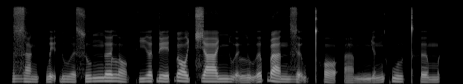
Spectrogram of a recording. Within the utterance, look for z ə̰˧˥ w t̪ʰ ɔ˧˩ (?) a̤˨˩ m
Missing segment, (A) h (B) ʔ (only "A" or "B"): B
